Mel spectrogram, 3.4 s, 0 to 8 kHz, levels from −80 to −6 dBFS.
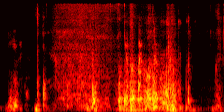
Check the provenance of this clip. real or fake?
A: fake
